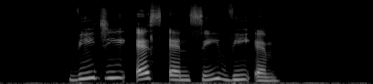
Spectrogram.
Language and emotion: Punjabi, neutral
